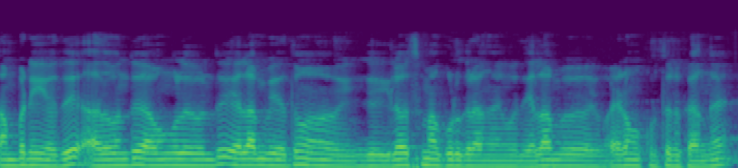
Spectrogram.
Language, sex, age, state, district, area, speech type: Tamil, male, 30-45, Tamil Nadu, Krishnagiri, rural, spontaneous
